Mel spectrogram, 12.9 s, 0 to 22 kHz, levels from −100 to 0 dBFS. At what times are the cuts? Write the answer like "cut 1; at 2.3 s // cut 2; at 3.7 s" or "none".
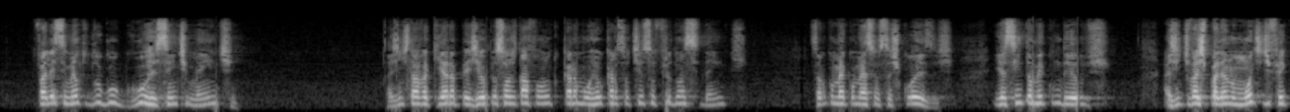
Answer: cut 1; at 9.8 s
